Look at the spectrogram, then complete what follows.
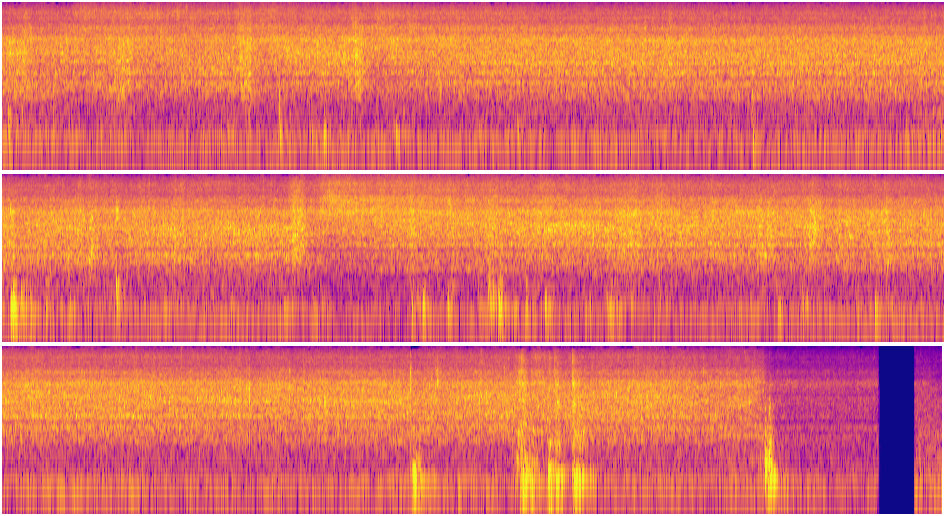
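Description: Pork, king oyster mushroom and bitter gourd sizzling in a hot carbon-steel wok as they are stir-fried, with a steady low hum underneath. A wooden spatula scrapes and knocks against the wok every few seconds. Near the end there is a knock, and the sizzle turns quieter and muffled once a wooden lid covers the wok.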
